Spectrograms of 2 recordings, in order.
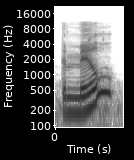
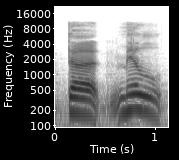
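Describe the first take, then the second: First: Doubtful second try at "mil"; unsure pronunciation. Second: Mil said short, falling, like "mill"; tentatively sounding out "mil"; first guess at pronouncing. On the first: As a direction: ask it back: "mil?" rising. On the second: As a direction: try "mil" as a clipped "mill". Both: Shown as a demonstration. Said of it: "We aren't sure how it was pronounced".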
